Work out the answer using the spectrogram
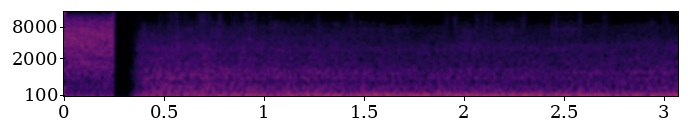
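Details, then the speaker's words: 2002 Audi A4 Quattro 1.8T, driving after cam chain tensioner/slide and valve cover gasket replacement, with a cylinder 1 misfire code cleared: a smooth, low, even rumble with no ticking, rattling or whine. The engine is running fine and boost reaches about 5 psi. "It's driving just fine. Seems like everything's working."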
